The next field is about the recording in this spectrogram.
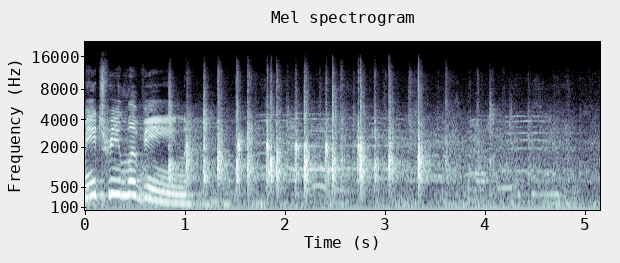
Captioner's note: audience applauds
